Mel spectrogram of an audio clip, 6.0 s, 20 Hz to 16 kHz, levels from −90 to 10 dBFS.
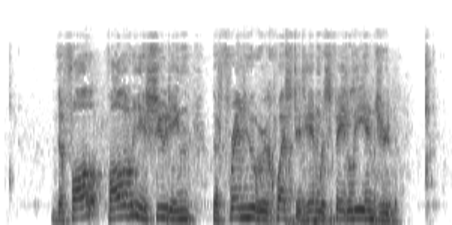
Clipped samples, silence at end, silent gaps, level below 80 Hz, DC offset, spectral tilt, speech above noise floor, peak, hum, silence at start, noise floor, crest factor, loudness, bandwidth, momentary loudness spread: under 0.1%; 0.3 s; none; -44 dBFS; under 0.1%; -6 dB/octave; 49 dB; -4 dBFS; none; 0.7 s; -68 dBFS; 16 dB; -19 LUFS; 9.4 kHz; 12 LU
